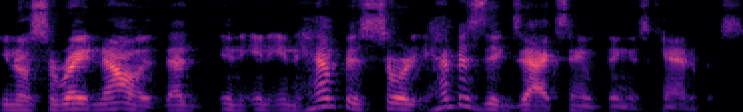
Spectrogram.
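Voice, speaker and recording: An ordinary speaking voice with an American accent, this man talks at a fairly high pitch with lively intonation, the sound dry and close with no echo. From Wisconsin. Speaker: cannabis lab founder. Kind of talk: interview.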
